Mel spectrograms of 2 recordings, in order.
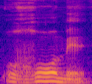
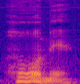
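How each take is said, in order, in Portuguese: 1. A palavra começa com um R nítido. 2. A palavra começa com um som de H suave, como um sopro. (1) "é um Ro. Som de R" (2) "não Rome. Não é uma mera aspiração"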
